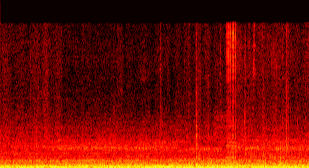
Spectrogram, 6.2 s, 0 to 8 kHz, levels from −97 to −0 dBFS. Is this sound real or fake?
real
